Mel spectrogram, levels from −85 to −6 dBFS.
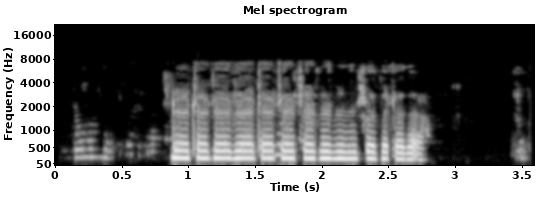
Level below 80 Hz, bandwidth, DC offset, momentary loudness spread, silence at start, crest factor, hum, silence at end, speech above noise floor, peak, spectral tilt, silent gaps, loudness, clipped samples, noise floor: -50 dBFS; 7.8 kHz; under 0.1%; 17 LU; 0.15 s; 16 dB; none; 0.05 s; 46 dB; 0 dBFS; -7 dB/octave; none; -14 LUFS; under 0.1%; -60 dBFS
